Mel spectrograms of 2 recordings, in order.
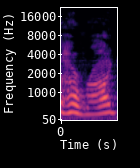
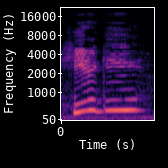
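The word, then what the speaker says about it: Hiiragi: But in the English version, they call it the Haragi, even though it's pronounced Hiragi.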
